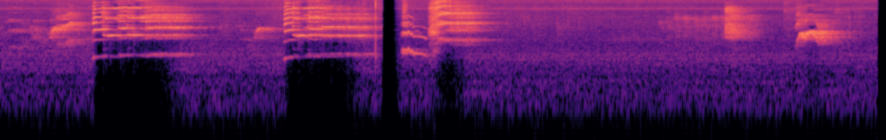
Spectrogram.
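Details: Lorikeets in the background, heard near a pet cockatiel perched on a finger, give harsh, strident screeches in bursts of about a second, three loud ones close together, then fainter calls further off.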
